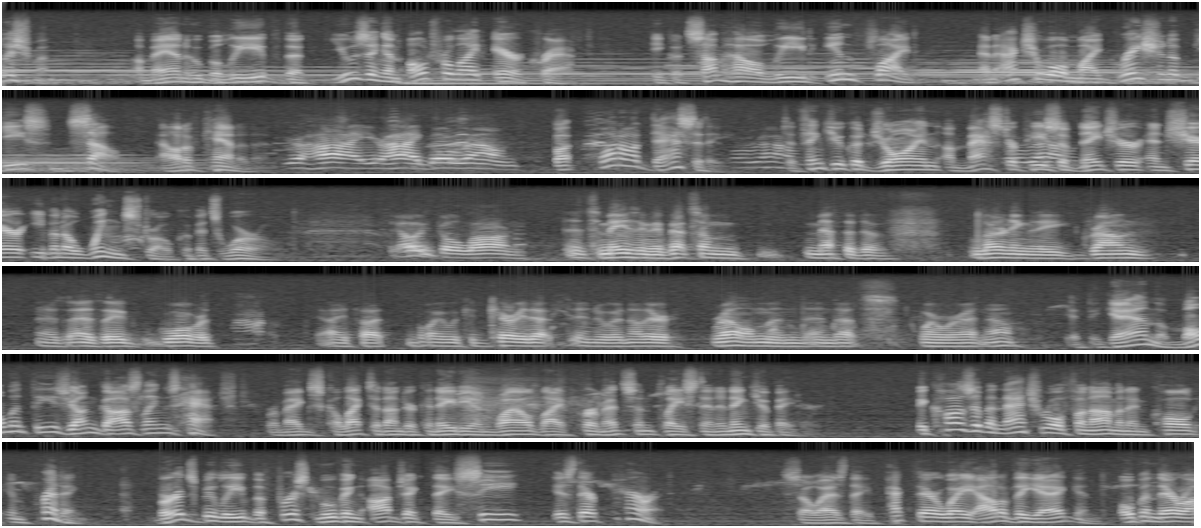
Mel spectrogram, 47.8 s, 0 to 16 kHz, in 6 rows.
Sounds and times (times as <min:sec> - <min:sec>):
Speech: 0:00.0 - 0:17.8, 0:18.6 - 0:25.4, 0:26.0 - 0:37.4, 0:38.0 - 0:44.3, 0:45.1 - 0:47.8
Honk: 0:25.5 - 0:25.8.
